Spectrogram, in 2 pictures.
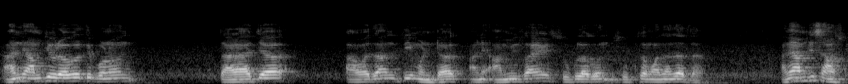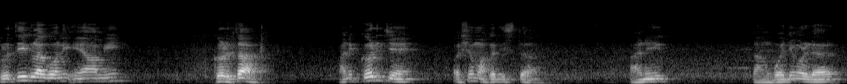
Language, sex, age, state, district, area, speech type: Goan Konkani, male, 60+, Goa, Murmgao, rural, spontaneous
